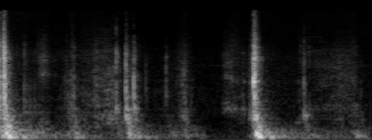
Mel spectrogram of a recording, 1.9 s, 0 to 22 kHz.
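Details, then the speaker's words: 2014 Scion xB driver's door power lock after repair with a replacement lock actuator motor, door panel reassembled: several crisp clunks about half a second apart as it locks and unlocks, each snapping cleanly home. The lock now works normally. "I'll test the power lock now. Well, it's open. I can hear it. There we go. Music to my ears."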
